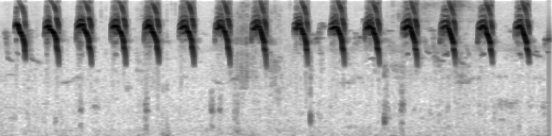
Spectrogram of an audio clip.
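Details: Small chicken chicks chirp continuously: some sixteen loud, high peeps, each dropping sharply in pitch, evenly spaced about every half second in a quiet setting.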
